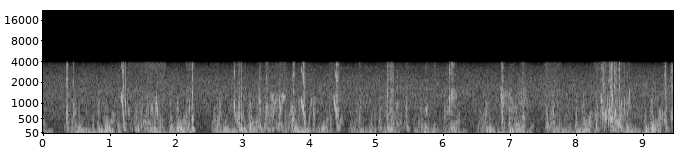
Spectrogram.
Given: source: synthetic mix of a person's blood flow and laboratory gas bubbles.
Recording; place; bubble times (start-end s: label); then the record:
Doppler ultrasound of blood flow; precordium
0.31-0.49 s: bubbles
0.73-0.79 s: bubbles
1.10-1.85 s: bubbles
2.13-2.31 s: bubbles
2.54-2.66 s: bubbles
2.83-3.04 s: bubbles
3.19-3.66 s: bubbles
3.71-4.06 s: bubbles
4.29-4.51 s: bubbles
4.73-4.79 s: bubbles
5.03-5.51 s: bubbles
5.72-5.78 s: bubbles
5.84-5.91 s: bubbles
6.04-6.24 s: bubbles
6.85-7.30 s: bubbles
7.52-7.79 s: bubbles
7.88-7.94 s: bubbles
8.26-8.84 s: bubbles
9.27-9.46 s: bubbles
From the record:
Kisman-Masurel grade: 242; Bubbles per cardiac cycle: several, 3 to 8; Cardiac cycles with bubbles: 100%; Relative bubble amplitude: moderate (0.250 to 0.450); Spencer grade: 3 (all of the cardiac periods contain showers or single bubble signals, but not dominating or overriding the cardiac motion signals); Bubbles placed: only in the low amplitude regions of the cardiac cycle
